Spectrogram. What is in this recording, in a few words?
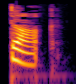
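"dark", British English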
